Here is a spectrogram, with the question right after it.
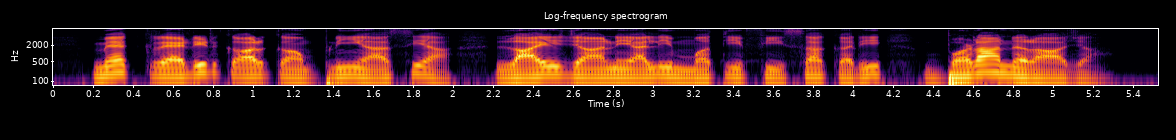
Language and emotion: Dogri, angry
